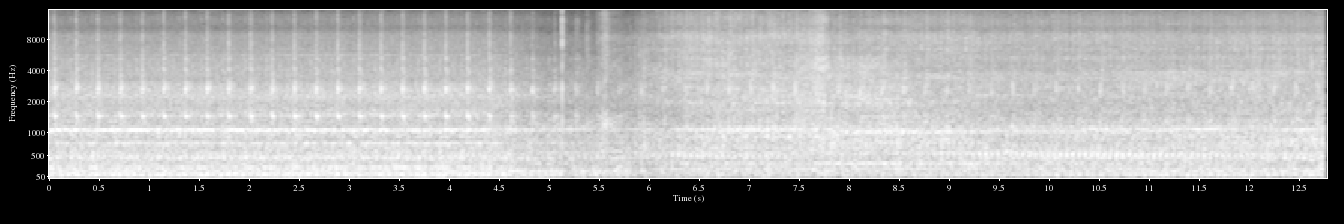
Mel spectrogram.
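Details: 2005 GMC Sierra at idle: sharp, regular knocking about twice a second, clear above the engine hum; internal engine knock of unknown origin.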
